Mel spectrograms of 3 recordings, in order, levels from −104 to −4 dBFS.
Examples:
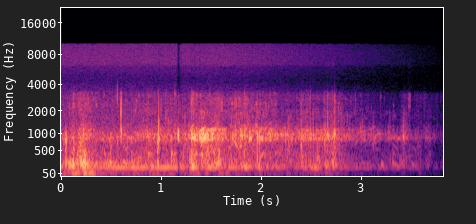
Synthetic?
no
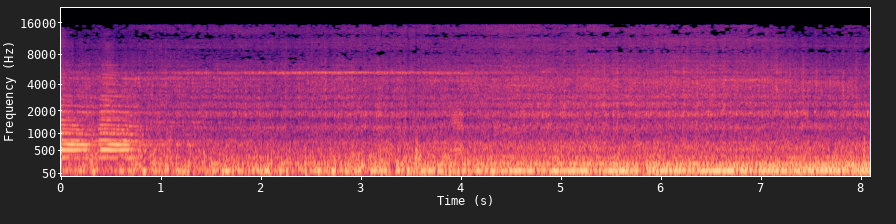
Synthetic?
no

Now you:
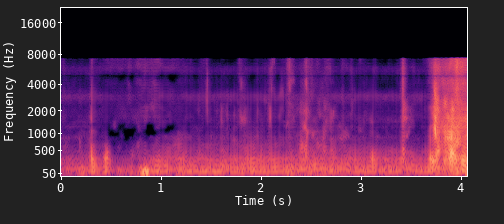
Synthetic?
yes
